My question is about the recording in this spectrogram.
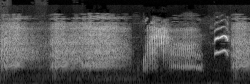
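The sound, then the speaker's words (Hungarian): A lyrebird imitates a chainsaw: a loud, harsh, rasping drone that cuts off, returns in shorter revving bursts, and is broken by a quick rising chirpy trill. “A környezetében hallott minden hangot képes leutánozni. Akár az autóriasztó hangját. Vagy épp a láncfő részét.”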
